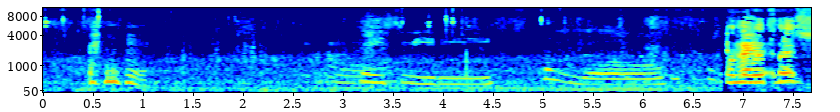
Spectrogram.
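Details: German Shepherd dog, happy, meeting friends at a playground, gives a few high, descending whines, each falling smoothly and lasting about a second, amid steady background hum and people talking and praising the dog nearby.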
